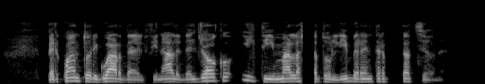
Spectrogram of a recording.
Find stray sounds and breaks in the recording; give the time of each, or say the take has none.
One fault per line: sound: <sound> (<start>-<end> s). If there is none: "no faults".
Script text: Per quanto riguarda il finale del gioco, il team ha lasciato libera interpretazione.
sound: dropout (3.0-3.1 s)
sound: dropout (3.9-4.0 s)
